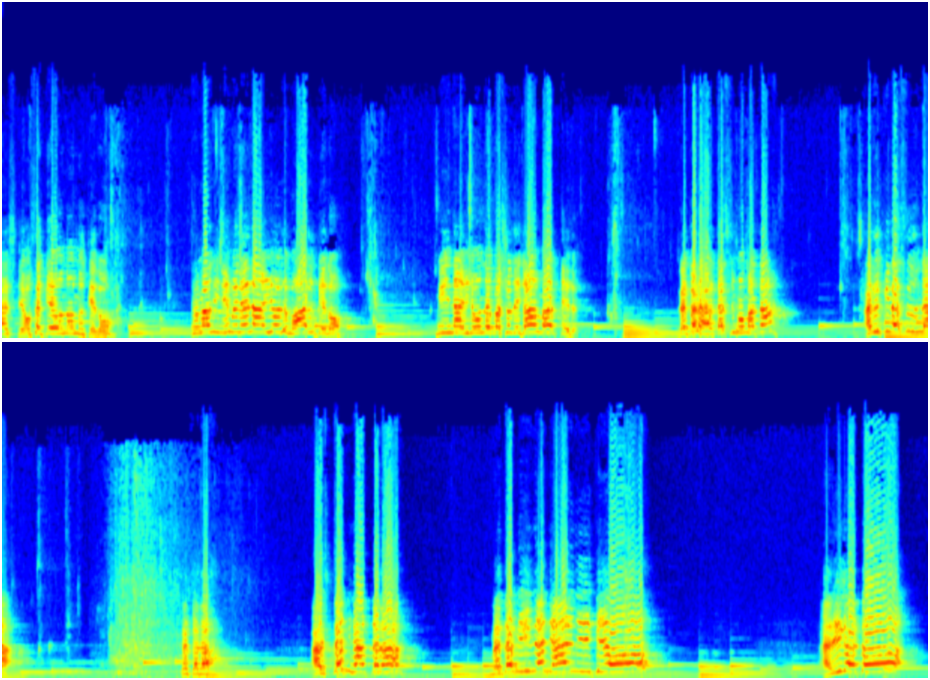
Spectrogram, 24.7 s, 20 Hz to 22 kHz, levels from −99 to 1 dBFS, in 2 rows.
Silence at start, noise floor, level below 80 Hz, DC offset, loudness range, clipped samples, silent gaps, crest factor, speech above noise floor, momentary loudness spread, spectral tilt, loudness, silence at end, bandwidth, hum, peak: 0 s; -44 dBFS; -58 dBFS; under 0.1%; 4 LU; under 0.1%; none; 20 dB; 25 dB; 22 LU; -1 dB/octave; -18 LUFS; 0.1 s; 17.5 kHz; none; -2 dBFS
